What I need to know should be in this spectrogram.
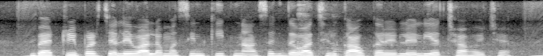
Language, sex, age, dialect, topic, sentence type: Maithili, female, 18-24, Angika, agriculture, question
